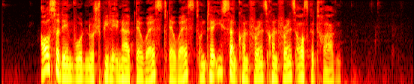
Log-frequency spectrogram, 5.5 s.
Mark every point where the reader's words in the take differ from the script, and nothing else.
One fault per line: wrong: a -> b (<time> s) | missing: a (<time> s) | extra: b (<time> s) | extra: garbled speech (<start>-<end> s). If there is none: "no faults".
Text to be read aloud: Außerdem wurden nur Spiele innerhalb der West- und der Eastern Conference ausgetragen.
extra: der West (2.2 s)
extra: Conference (3.6 s)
